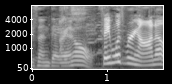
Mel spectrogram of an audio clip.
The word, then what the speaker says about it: Rihanna: say zanda same with Rihanna I say Rihanna but I think it's Rihanna technically but I'm like people are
